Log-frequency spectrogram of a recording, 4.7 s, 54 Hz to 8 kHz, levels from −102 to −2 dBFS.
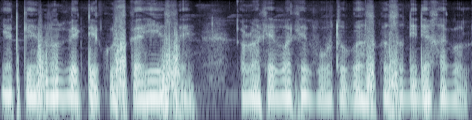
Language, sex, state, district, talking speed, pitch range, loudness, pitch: Assamese, male, Assam, Sonitpur, 150 wpm, 130-145 Hz, -17 LUFS, 140 Hz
